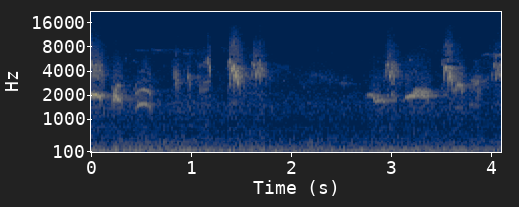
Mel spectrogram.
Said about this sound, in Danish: En solsort, en gråsborg, en stær og en svale. Okay, du kunne simpelthen høre forskel på fuglen?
